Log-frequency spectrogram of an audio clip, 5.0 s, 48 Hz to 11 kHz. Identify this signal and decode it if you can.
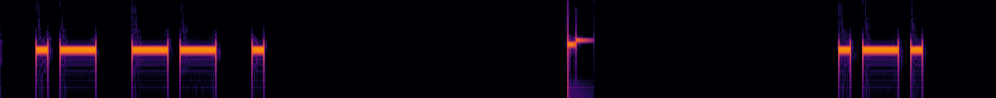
Morse code, heard as a keyed tone, about 20 wpm, 700 Hz. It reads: AME R
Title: Top 20 QSO Elements - 8x Character Spacing - 20wpm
